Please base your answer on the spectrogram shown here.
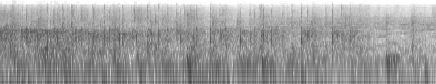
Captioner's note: soft rock music; audience applauding; rock music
